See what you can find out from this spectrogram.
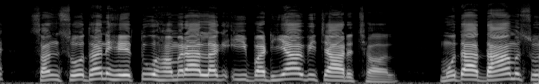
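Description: Nothing stands out here; the speech runs along without any technical faults turning up.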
